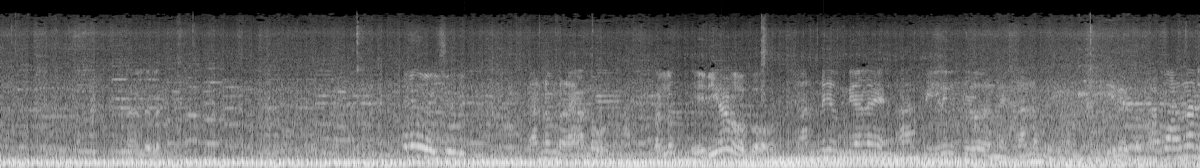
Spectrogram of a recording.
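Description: Voices talking indistinctly in bursts over a loud, steady low hum.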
